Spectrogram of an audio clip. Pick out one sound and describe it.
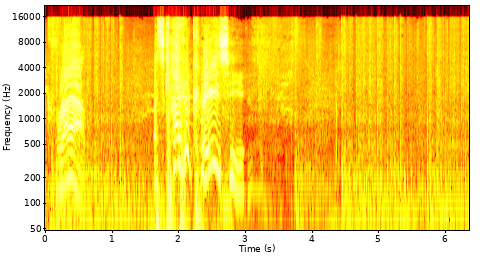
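A video game shotgun fires.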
